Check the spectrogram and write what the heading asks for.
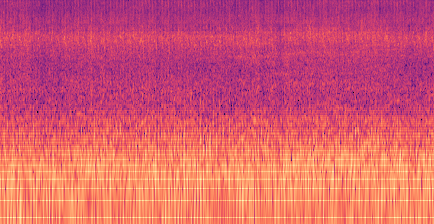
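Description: Two-bladed light helicopter running on the ground with its main rotor turning: a rapid, even low blade chop under a steady high engine whine.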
